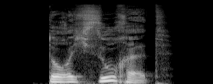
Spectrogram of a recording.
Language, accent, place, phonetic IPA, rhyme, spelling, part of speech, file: German, Germany, Berlin, [dʊʁçˈzuːxət], -uːxət, durchsuchet, verb, De-durchsuchet.ogg
- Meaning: second-person plural subjunctive I of durchsuchen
